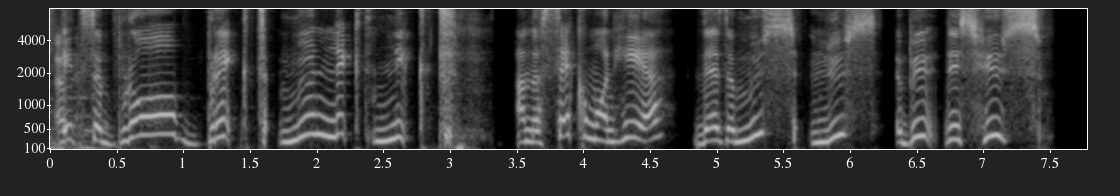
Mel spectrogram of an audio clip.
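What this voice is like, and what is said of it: Scottish accent. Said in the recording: “the Scottish accent was voted sexiest ... that's a Scottish dialect coach showing off the hot accent”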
